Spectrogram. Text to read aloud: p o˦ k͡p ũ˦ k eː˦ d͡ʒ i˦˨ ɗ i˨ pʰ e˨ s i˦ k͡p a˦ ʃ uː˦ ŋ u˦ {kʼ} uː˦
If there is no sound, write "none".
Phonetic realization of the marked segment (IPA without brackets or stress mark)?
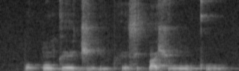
kʼ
